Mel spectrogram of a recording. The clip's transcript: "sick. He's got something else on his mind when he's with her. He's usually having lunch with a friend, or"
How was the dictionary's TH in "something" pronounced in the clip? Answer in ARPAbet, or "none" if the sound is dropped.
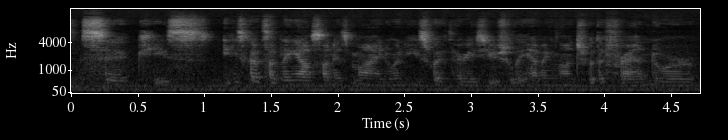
TH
